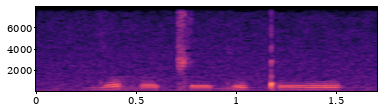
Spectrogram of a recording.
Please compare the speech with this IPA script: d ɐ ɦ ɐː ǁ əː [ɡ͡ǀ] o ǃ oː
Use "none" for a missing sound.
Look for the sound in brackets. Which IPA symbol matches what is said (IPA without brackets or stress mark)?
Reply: d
